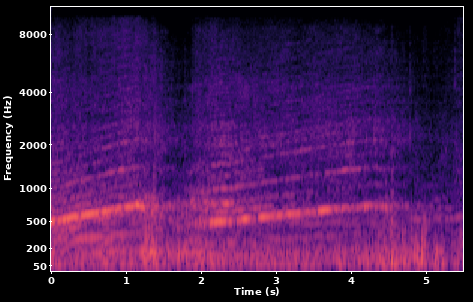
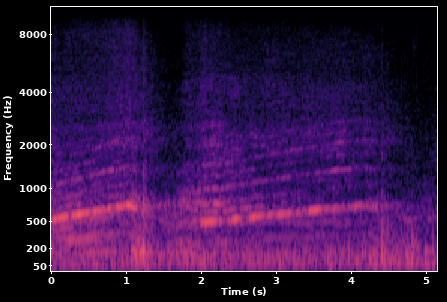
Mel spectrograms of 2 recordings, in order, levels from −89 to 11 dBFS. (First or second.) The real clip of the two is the second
